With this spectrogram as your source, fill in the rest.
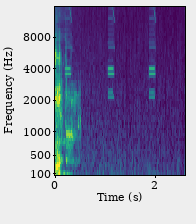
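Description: A planted bomb beeps at a steady, slow pace.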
